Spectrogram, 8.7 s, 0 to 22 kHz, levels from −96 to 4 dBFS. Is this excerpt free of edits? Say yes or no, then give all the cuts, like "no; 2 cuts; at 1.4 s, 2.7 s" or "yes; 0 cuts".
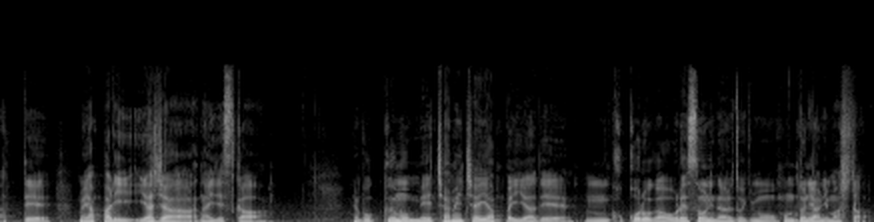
yes; 0 cuts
